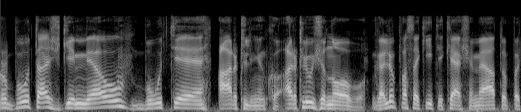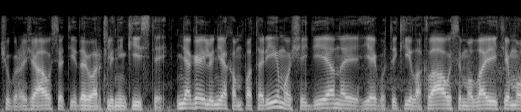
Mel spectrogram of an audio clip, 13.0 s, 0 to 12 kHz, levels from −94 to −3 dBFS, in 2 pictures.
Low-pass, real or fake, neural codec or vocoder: 7.2 kHz; real; none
